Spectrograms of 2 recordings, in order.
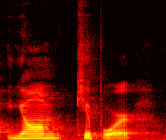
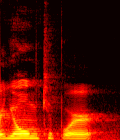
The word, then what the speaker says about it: Yom Kippur: In today's society, you've probably heard the Day of Atonement called Yom Kippur, or Yom Kippur, depending on how you pronounce it.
